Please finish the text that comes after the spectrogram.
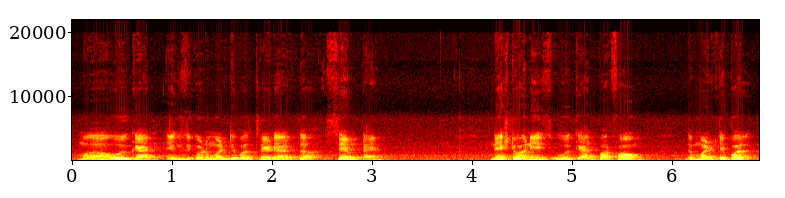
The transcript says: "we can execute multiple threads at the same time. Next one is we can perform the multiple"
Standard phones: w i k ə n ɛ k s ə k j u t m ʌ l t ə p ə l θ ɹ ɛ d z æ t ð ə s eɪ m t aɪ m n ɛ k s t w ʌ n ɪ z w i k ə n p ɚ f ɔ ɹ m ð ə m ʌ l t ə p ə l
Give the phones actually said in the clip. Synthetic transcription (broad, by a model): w i k ə n ɛ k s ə k j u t m ʌ l t ə p ə l t ɹ ɛ d æ t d ə s eɪ m t aɪ m n ɛ k s t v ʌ n ɪ z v i k ə n p ɚ f ɔ ɹ m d ə m ʌ l t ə p ə l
